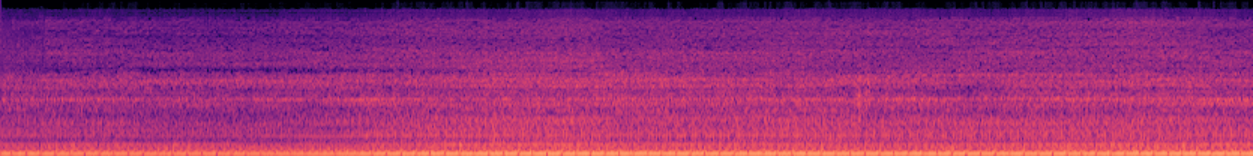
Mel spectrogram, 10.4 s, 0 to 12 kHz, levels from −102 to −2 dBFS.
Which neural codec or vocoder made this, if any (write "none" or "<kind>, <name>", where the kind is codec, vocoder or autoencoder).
none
